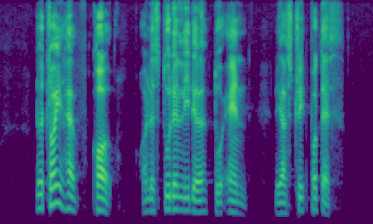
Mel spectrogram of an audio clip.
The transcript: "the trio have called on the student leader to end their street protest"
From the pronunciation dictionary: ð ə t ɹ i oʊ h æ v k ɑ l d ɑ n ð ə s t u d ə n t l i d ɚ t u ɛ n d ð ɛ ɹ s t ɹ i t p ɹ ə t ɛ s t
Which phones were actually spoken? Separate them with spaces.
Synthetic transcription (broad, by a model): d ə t ɔ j h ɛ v k ɑ l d ɑ n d ə s t u d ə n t l i d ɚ t u ɛ n d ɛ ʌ s t ɹ i t p ɹ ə t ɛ s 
